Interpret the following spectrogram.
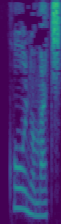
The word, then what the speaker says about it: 国府祭: を公祭お待ちとして高の街と読む日本の記載によれば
